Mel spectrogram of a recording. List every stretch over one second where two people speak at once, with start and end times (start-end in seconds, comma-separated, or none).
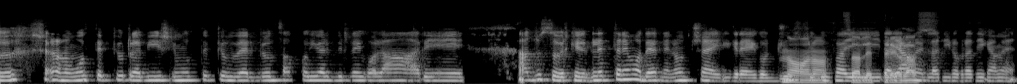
7.8-9.4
